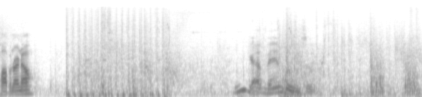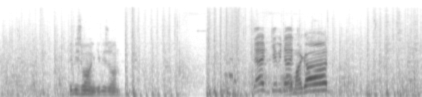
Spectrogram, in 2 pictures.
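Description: Rapid gunfire bursts out in quick volleys.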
